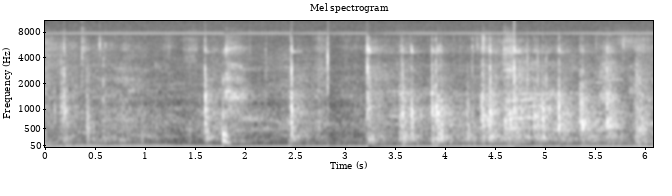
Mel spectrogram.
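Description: Irregular knocks and clatter of feet landing on stacked chairs as someone jumps up and climbs the stack.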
